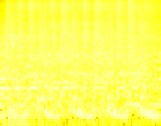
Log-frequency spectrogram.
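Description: Live rock band playing loudly: electric guitar, bass guitar and drum kit in an instrumental passage.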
